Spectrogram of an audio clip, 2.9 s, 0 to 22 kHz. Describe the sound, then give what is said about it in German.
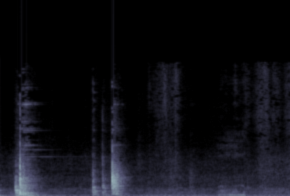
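Cubes of raw meat dropped into a Thermomix mixing bowl give a few short, clattering thuds, followed by a fainter rustle as the pieces settle. “die Fleischwürfel in den Mixtopf geben, 10 Sekunden Linkslauf Stufe 2 mischen. Also, jetzt gehen wir unser Fleisch rein.”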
